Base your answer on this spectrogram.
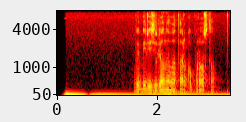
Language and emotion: Russian, neutral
